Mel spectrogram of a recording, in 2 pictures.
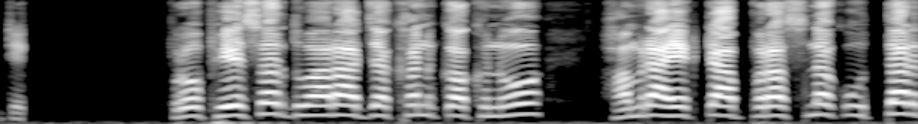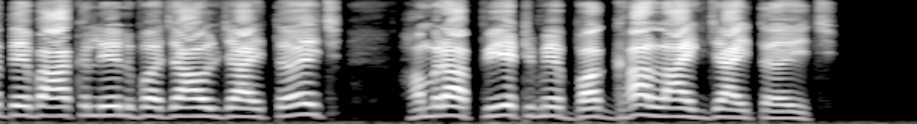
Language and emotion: Maithili, fearful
